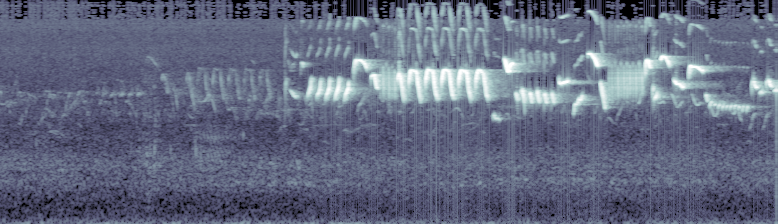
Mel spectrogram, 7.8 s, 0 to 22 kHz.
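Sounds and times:
Eurasian wren singing: 0:02.2 - 0:07.7.

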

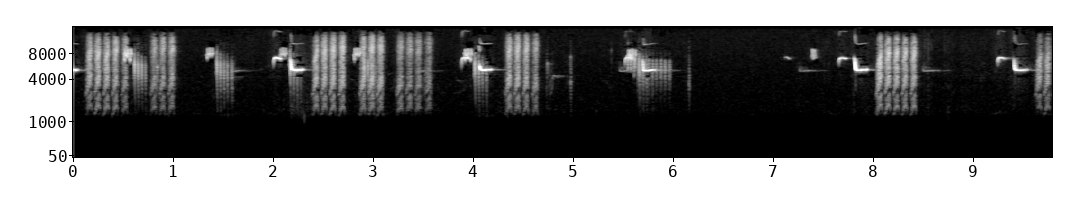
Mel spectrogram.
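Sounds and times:
great tit Parus major calling with high thin notes and buzzy churring: 0:00.0 - 0:06.1, 0:07.1 - 0:09.7.

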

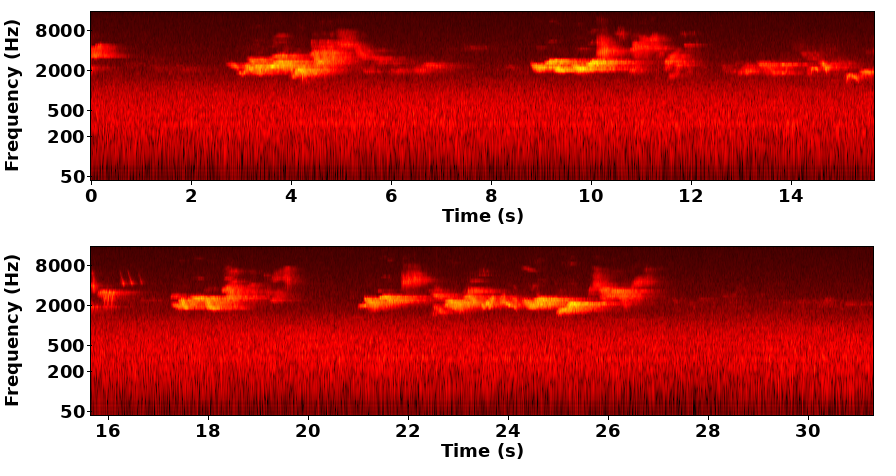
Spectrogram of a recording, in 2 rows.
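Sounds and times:
Eurasian blackbird Turdus merula song: 0:02.8 - 0:07.9, 0:08.8 - 0:19.8, 0:21.0 - 0:27.0.

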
